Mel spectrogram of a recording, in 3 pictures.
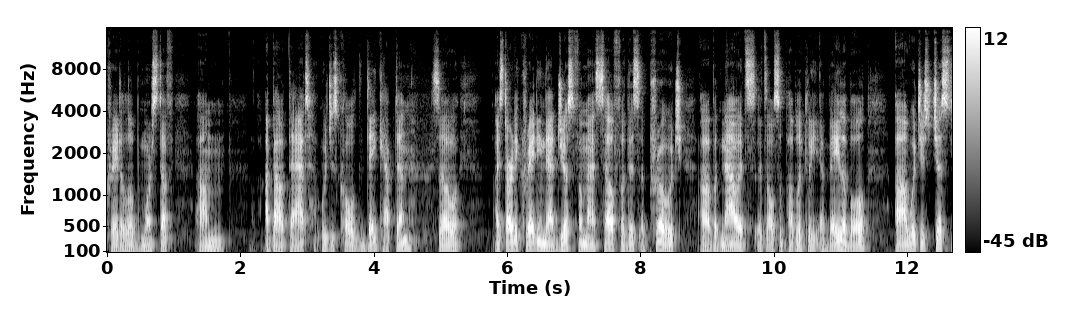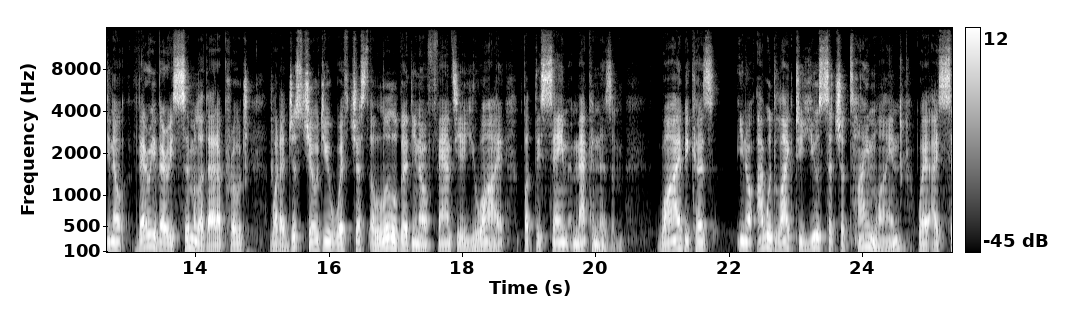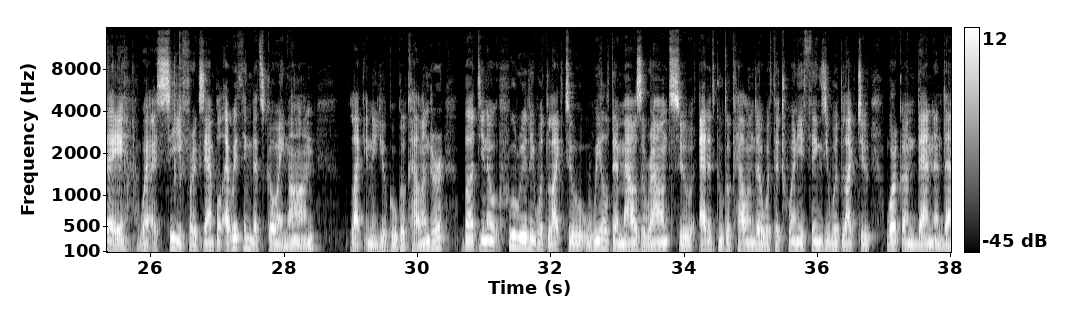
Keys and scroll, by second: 24.4-26.2 typing.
